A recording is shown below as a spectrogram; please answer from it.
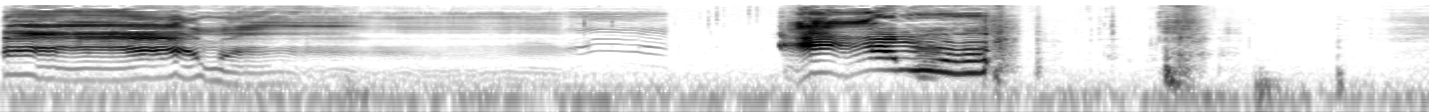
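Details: A Miniature Bull Terrier, excited in a car, gives long, wavering, high-pitched whines and yowls that rise and fall in bursts.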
